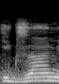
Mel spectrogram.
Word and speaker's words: exam: to transcription that means for example exam is to be transcribed with this e z then we have a and then we have um so we have exam that means x here has re and z so both sounds are encapsulated in letter x so we have exam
